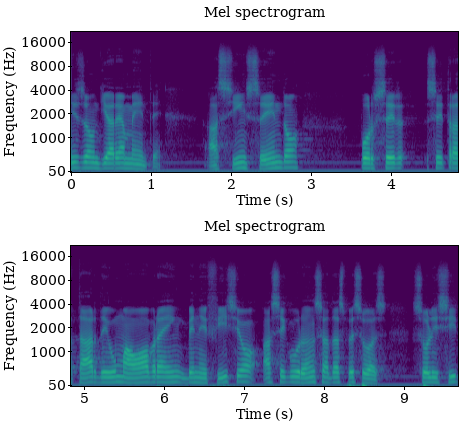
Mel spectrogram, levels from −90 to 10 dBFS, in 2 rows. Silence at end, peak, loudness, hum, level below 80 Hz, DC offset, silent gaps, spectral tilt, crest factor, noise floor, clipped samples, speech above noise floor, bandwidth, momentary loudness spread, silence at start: 0 s; -18 dBFS; -34 LUFS; none; -52 dBFS; under 0.1%; none; -5.5 dB/octave; 16 dB; -60 dBFS; under 0.1%; 26 dB; 15 kHz; 10 LU; 0 s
